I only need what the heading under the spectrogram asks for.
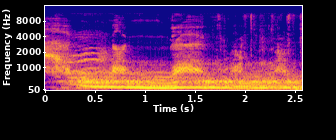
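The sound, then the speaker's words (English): A cat growls fiercely and loudly, a sustained low guttural snarl with rising yowling tones, like an angry cat warning off a rival. No one speaks over it. “Sounds like a mountain lion.”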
